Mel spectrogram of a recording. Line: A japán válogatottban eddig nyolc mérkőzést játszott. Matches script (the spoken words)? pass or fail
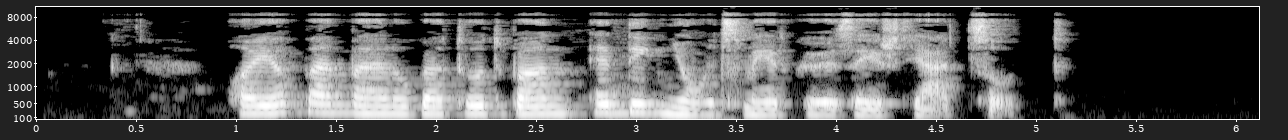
pass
